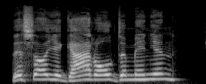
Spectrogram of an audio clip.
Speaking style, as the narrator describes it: she shouted

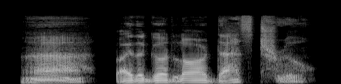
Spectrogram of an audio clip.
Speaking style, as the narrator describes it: he groaned

